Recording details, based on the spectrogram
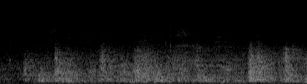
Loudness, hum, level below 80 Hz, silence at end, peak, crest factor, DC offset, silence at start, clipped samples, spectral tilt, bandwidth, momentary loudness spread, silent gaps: -41 LUFS; none; -68 dBFS; 0 s; -22 dBFS; 18 dB; under 0.1%; 0 s; under 0.1%; -7 dB/octave; 7.2 kHz; 6 LU; none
